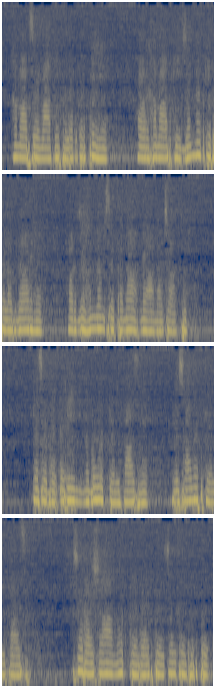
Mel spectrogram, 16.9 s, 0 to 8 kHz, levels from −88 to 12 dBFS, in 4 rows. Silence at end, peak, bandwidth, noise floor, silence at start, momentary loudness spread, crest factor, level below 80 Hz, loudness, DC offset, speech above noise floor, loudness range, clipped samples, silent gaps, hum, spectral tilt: 0 s; -6 dBFS; 8 kHz; -41 dBFS; 0 s; 19 LU; 12 dB; -36 dBFS; -19 LUFS; under 0.1%; 24 dB; 3 LU; under 0.1%; none; none; -7 dB/octave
